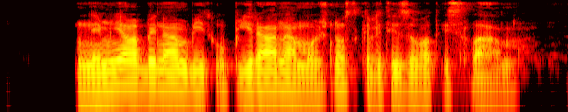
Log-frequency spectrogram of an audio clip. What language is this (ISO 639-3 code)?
ces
